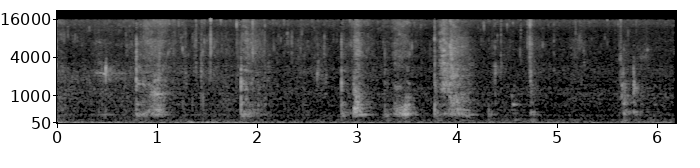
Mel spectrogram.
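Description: Wooden spatula stirring beef and onions through a thick soy sauce gravy in a wok, in several irregular scraping strokes.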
